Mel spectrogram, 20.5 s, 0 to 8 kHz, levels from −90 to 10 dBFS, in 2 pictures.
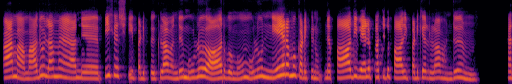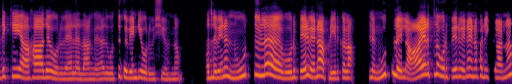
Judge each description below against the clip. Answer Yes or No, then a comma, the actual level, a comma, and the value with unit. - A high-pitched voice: Yes, high, 245 Hz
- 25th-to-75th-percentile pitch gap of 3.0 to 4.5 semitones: Yes, average, 4.2 semitones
